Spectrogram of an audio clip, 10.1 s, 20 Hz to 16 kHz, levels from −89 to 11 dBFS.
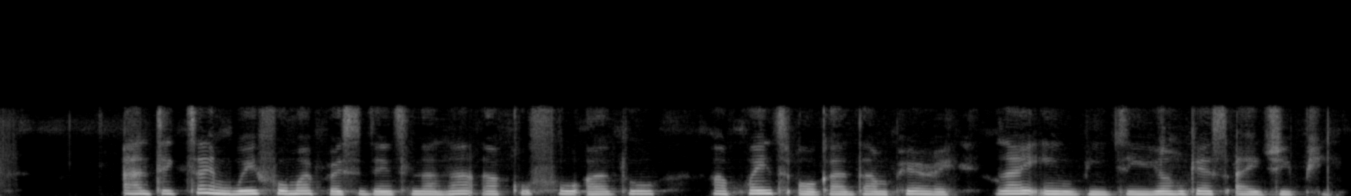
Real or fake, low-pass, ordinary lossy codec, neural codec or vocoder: fake; 7.2 kHz; MP3, 64 kbps; codec, 16 kHz, 0.8 kbps, ZipCodec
